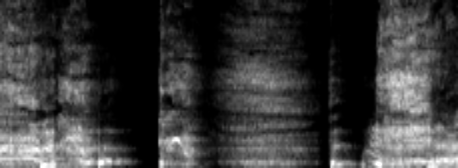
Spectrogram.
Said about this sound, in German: Verfickter Husten.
